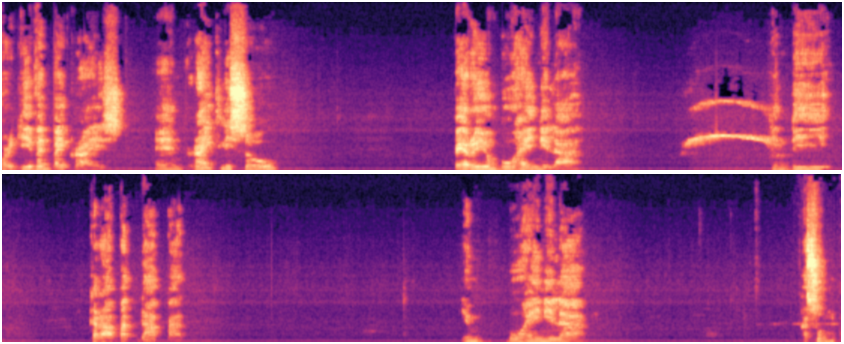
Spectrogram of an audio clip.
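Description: A man talks calmly in short phrases, close to a microphone.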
